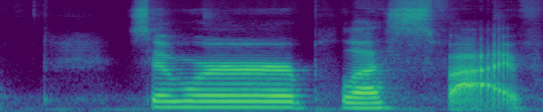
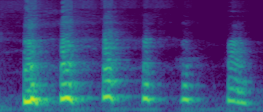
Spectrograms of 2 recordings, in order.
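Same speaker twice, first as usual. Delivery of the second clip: high delighted laugh; 7 dB louder than usual. Real, not acted. Laughing after learning the name.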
